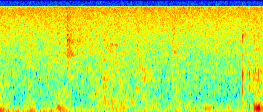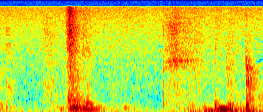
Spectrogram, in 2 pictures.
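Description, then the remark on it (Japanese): A studio door is opened: a latch click followed by a few dull thumps and knocks against a quiet background, with no one talking. “はい、ちょっと ドアだけ開けてきます、 ね、そうですね、もう 何もしてなければドア開けても大丈夫ですよね。”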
